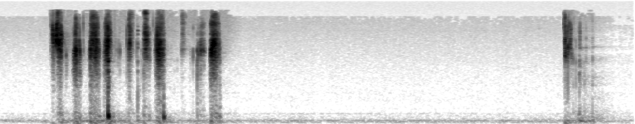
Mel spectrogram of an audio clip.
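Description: Someone types a search term on a computer keyboard: a quick burst of many light key clicks, then several seconds of silence before one more brief keystroke.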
